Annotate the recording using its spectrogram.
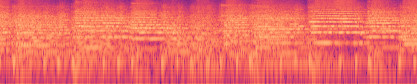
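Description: Brass-led band music: trumpets and trombones playing an instrumental passage between sung verses over a steady march beat in the bass.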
